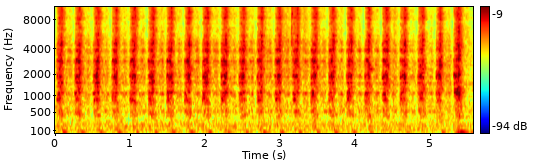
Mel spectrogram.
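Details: Rottweiler mother delivering her puppies, breathing in even, rhythmic pants roughly twice a second, each a breathy rasp repeated without pause throughout.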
